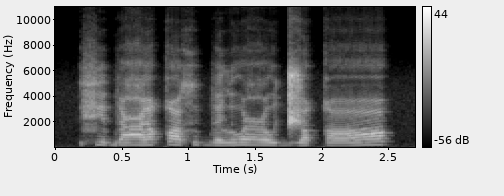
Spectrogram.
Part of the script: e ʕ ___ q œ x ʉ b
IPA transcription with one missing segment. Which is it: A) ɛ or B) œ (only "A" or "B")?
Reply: A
